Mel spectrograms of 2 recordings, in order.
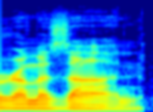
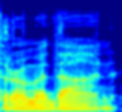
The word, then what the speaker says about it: Ramadan: For example, Ramadan or Ramazan, both are common pronunciations, and we chose to go with Ramadan.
